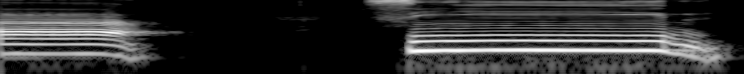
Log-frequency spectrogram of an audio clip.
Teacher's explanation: জিভের আগা এবং সামনের উপর নিচের 2 দাঁতের আগার সাথে লাগিয়ে উচ্চারিত হয় সিন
